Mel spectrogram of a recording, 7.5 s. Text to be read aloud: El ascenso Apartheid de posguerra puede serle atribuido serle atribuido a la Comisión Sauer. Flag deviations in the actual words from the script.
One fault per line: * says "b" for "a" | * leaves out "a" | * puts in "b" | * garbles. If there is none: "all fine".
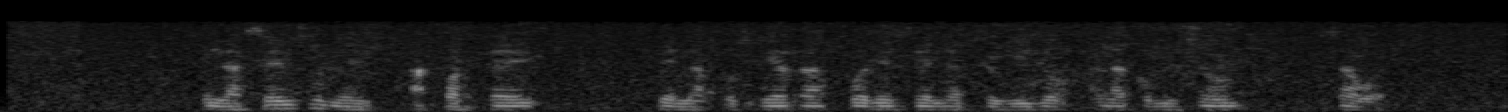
* puts in "del"
* puts in "la"
* leaves out "serle atribuido"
